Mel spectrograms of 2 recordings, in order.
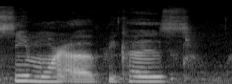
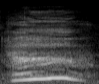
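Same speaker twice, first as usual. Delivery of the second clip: sharp, high intake of breath; real gasp, falling off; startled gasp; 5 semitones higher, 4 dB louder than usual. Real, not acted. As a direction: gasp at a sudden mishap. Sudden mishap while doing makeup.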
